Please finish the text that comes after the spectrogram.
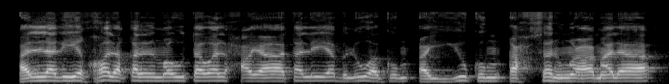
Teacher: لیبلوکم میں با جو ہے اس کے اندر قلقلہ ہے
